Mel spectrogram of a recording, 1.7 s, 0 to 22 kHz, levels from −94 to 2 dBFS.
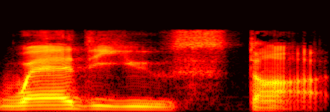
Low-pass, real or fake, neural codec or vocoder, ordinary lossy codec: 7.2 kHz; real; none; AAC, 48 kbps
